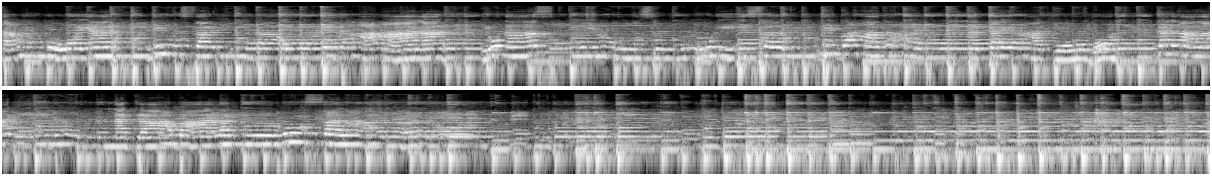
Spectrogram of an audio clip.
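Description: A woman singing a Maguindanaon dayunday song in a sliding, wavering melody, accompanied by her own plucked acoustic guitar.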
